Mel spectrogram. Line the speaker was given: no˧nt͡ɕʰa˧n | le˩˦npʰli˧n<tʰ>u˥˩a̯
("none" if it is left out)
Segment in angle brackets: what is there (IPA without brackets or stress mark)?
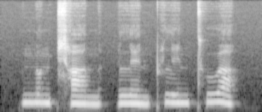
tʰ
